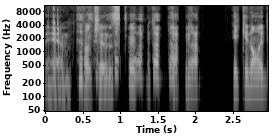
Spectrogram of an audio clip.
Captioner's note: both laughing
